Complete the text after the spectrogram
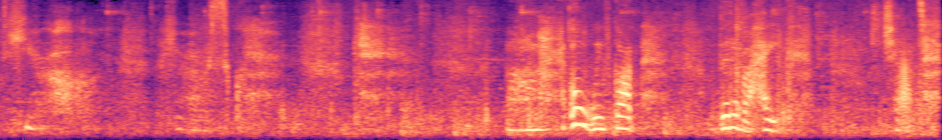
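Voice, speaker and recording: Whispering at a very slow pace, a woman is heard with audible room echo and noticeable background noise. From Canada. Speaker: livestreamer. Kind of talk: casual chat.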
